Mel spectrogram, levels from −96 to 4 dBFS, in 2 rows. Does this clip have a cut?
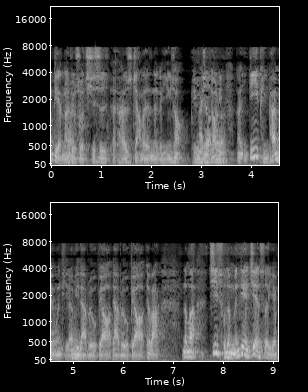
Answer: yes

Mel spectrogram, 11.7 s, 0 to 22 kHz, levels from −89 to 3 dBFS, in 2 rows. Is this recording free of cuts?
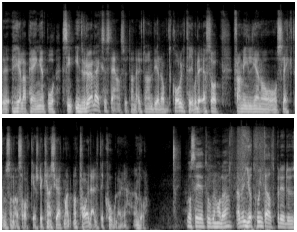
no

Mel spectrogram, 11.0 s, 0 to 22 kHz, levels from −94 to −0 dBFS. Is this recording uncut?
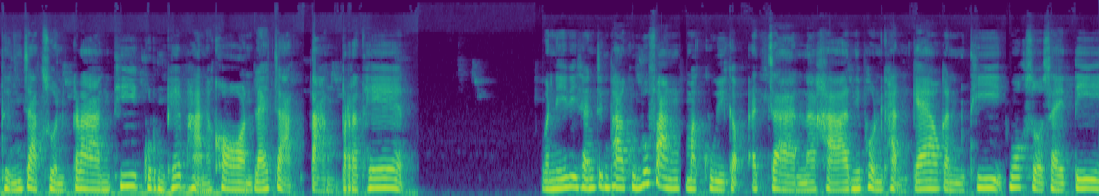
yes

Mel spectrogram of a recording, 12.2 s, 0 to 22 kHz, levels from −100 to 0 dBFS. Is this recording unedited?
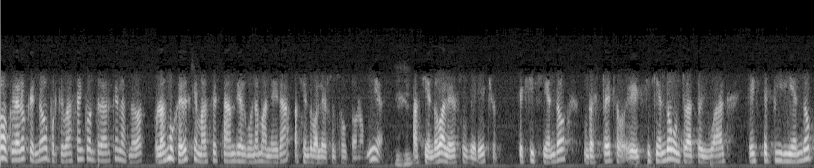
no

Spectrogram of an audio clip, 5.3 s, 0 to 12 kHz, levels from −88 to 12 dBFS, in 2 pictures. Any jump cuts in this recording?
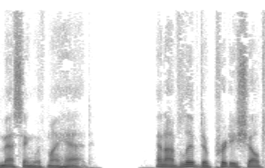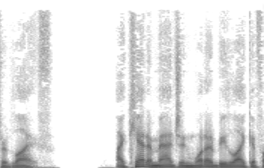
no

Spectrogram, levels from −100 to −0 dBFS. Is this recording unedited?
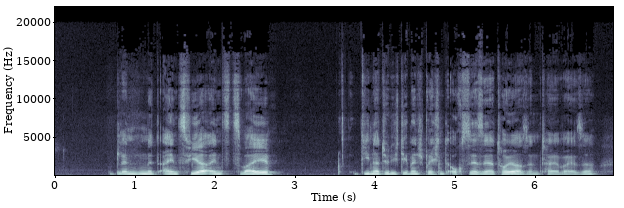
no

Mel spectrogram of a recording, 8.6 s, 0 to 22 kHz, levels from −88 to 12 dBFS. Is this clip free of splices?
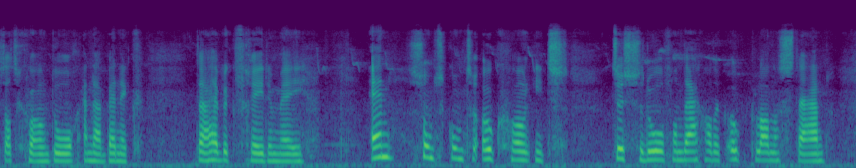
yes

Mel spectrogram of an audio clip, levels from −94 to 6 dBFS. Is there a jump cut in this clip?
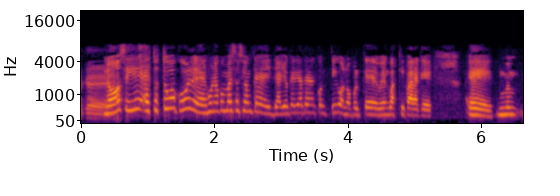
no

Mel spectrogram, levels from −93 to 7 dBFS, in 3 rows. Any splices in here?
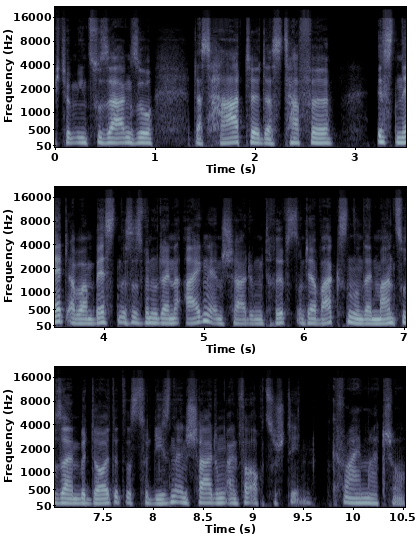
no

